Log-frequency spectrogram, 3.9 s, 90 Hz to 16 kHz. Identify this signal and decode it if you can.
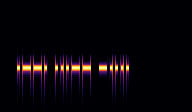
Morse code, heard as a keyed tone, about 22 wpm, 700 Hz. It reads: P36
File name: practice / 22wpm / Three Letter-Number Combinations - 22wpm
